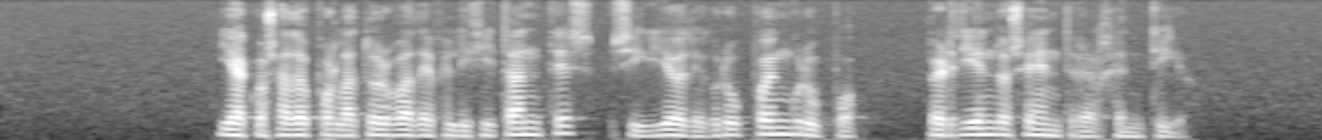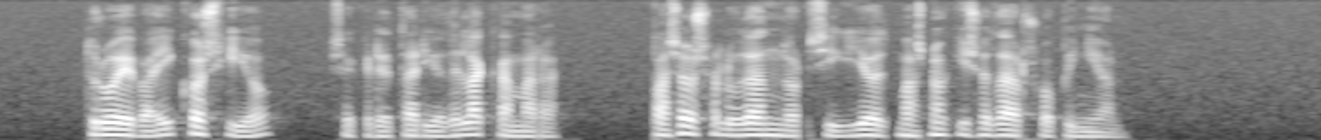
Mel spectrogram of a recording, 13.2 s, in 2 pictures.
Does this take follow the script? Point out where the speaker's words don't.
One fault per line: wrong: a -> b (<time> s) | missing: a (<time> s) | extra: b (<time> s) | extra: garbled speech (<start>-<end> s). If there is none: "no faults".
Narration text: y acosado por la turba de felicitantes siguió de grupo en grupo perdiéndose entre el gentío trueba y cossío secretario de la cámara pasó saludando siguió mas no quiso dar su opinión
no faults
